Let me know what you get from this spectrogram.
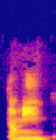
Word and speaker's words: Camus: Bueno, Camus se pronuncia, pero se escribe Camus eh, franceses, muchos de ellos.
